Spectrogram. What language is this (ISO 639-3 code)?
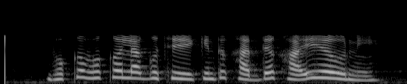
ori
